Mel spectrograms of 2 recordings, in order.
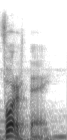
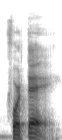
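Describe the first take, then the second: First: The stress is on the first syllable. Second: The stress is on the second syllable. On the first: The speaker calls it right. "It's pronounced forte" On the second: The speaker calls it wrong. "please don't place the stress on the second syllable"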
